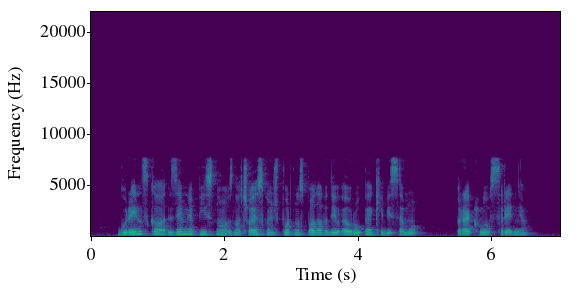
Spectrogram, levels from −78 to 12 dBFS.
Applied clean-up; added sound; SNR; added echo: none; none; none; none.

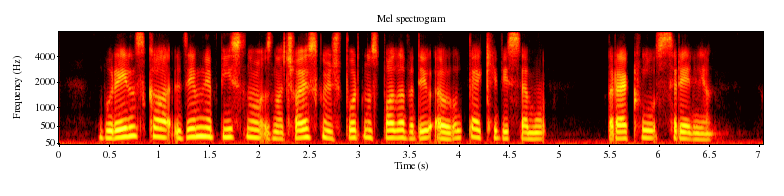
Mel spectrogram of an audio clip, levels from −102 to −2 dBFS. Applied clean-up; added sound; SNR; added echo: neural diffusion model UNIVERSE++.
